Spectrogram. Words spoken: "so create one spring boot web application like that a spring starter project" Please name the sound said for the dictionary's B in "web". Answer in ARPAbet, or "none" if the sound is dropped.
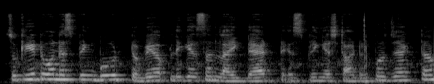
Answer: none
